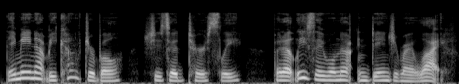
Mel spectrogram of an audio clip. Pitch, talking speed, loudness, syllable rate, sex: 200 Hz, 220 wpm, -18 LUFS, 6.1 syllables/s, female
